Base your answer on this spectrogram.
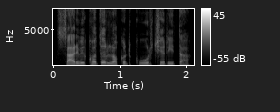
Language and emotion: Kashmiri, neutral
